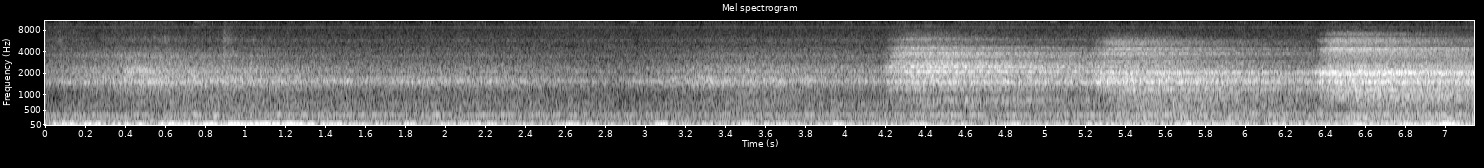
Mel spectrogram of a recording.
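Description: A person breathing close to the microphone, with three long breaths of about a second each in the second half, over a steady low hum.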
